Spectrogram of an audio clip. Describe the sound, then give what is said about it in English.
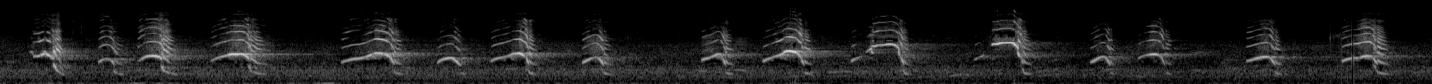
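A hunting call blown to imitate a cow call: a rapid series of about fifteen short, high, mewing chirps, loud, with no talking. “let's demonstrate a couple of calls that you have. So what are we going to hear first? A cow call.”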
